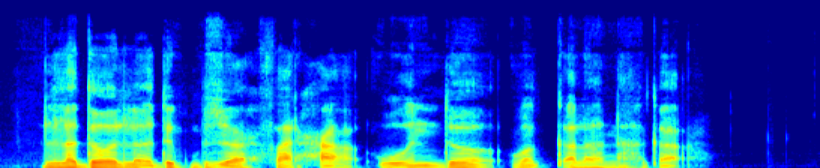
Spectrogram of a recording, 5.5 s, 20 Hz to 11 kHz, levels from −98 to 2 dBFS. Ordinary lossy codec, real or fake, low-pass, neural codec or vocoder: Opus, 64 kbps; fake; 9.9 kHz; codec, 44.1 kHz, 7.8 kbps, DAC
